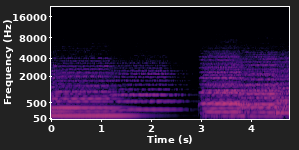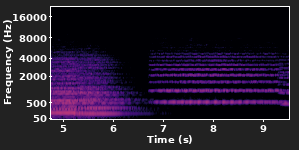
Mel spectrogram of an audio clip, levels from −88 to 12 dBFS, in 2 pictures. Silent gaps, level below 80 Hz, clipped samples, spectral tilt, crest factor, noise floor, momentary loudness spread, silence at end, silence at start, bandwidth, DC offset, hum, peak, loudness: none; -80 dBFS; under 0.1%; -6.5 dB/octave; 16 dB; -64 dBFS; 14 LU; 0 s; 0 s; 10.5 kHz; under 0.1%; none; -28 dBFS; -43 LUFS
